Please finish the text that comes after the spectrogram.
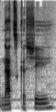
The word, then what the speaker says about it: Natsukashii: so welcome to gnats Kashi I butchered that pronunciation probably not sketchy done there yeah that's pretty correct and today we're gonna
